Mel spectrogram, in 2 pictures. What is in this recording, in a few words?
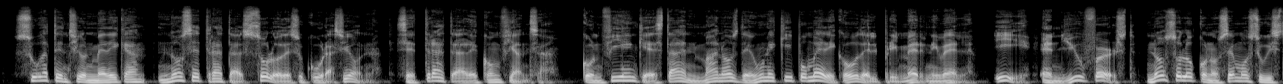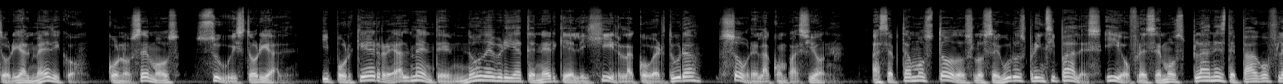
Sincere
